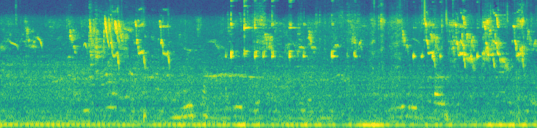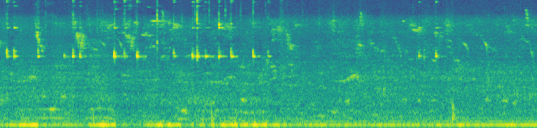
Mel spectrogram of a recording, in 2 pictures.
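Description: Faint chirping of birds: many short, high calls, busiest in the first half and thinning out towards the end.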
